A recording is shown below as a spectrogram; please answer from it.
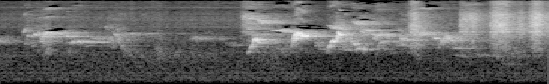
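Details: Displaying male Penang bulbul indoors at home: mellow slurred whistles at first, then a louder, harsher stretch of chattering notes and noisy buzzy bursts near the end.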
